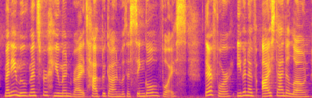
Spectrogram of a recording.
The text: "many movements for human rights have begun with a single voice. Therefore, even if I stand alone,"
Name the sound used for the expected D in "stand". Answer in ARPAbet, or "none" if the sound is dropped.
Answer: D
